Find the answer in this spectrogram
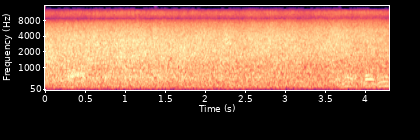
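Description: Steady, unbroken rush of sea surf breaking on a rocky shore.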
